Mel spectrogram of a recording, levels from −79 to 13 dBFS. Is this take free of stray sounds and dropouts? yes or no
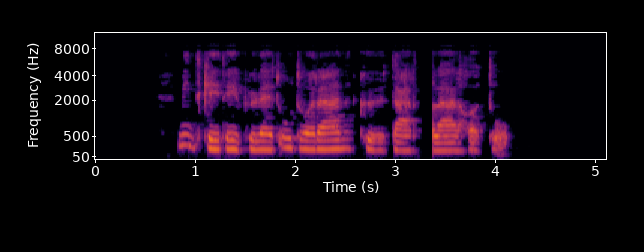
no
